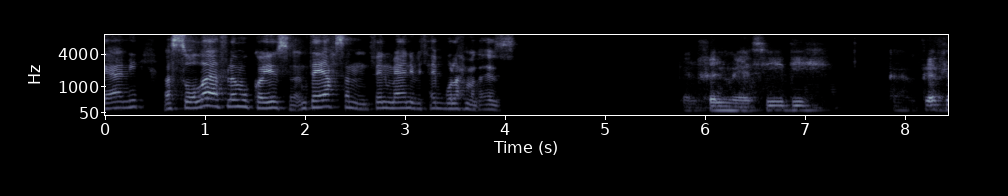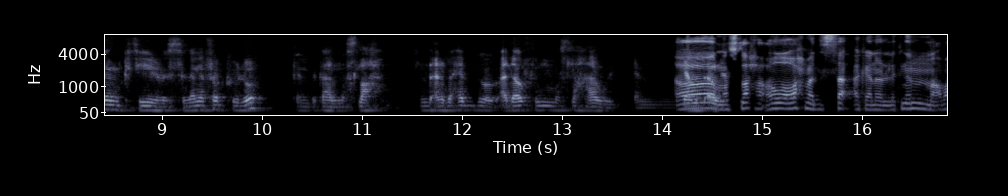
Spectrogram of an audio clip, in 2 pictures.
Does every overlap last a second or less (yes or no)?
yes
